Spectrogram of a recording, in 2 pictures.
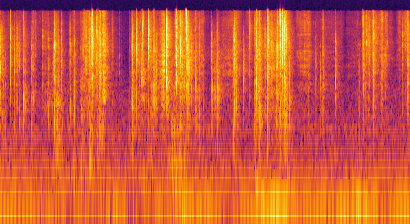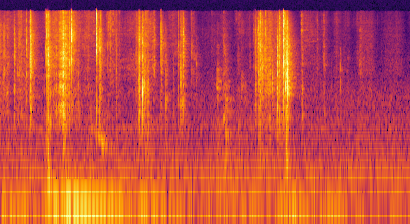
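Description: Shiny foil trading-card pack wrapper being crinkled and torn open by hand: a dense run of crackles and rips that thins out and quietens over the last couple of seconds.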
